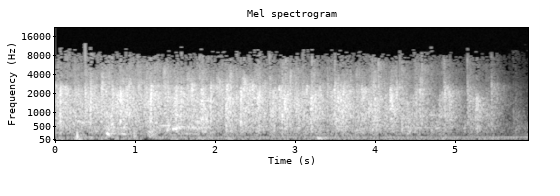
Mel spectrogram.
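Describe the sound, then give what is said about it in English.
An audience claps their hands when told to clap, a dense, steady wash of applause that holds for several seconds and then fades out toward the end. “Clap your hands.”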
